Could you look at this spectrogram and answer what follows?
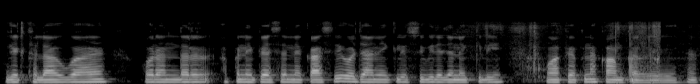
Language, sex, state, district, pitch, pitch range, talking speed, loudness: Hindi, male, Chhattisgarh, Korba, 110 Hz, 105-115 Hz, 195 wpm, -29 LUFS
